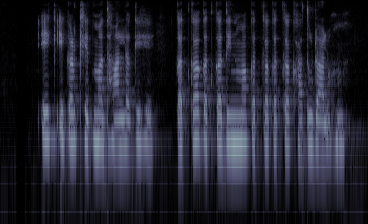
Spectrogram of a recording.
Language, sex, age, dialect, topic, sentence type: Chhattisgarhi, female, 25-30, Central, agriculture, question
